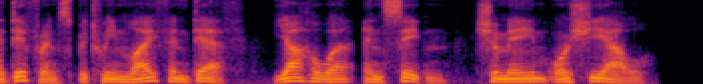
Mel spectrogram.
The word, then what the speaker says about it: Yahweh: correct and therefore acquitted, Yahweh, Yahwa, the proper pronunciation of the name of Eloha, God as directed in his Torah, teaching regarding his higher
